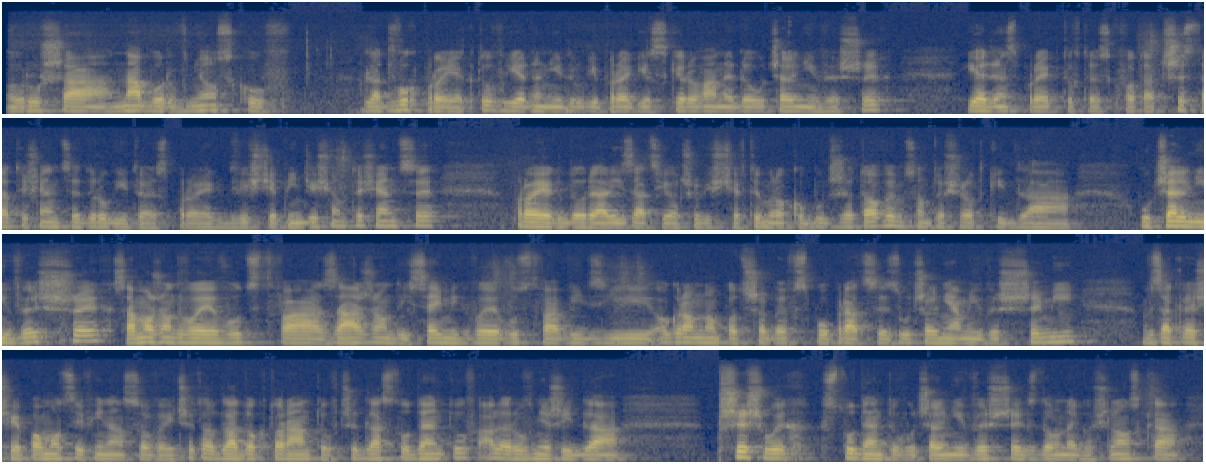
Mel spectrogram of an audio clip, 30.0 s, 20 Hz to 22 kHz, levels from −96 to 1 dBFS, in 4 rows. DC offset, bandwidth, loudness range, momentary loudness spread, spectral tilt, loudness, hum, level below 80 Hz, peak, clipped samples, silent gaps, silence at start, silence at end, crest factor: under 0.1%; over 20 kHz; 5 LU; 10 LU; -5 dB/octave; -30 LUFS; none; -68 dBFS; -8 dBFS; under 0.1%; none; 0.05 s; 0 s; 22 dB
